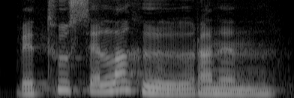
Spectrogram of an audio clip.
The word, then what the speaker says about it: 므두셀라: 그리고 에녹은 자신이 낳은 아들을 여러분 무두셀라라고 이렇게 이름을 지었는데 이 히브리어로 이 이름을 정확하게 발음하자면 메투셀라흐라는 그런 발음입니다.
